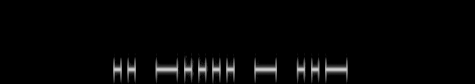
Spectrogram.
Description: Morse code, heard as a keyed tone, about 17 wpm, 700 Hz. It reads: I6TU
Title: Four Challenging Letter-Number Combinations 17wpm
